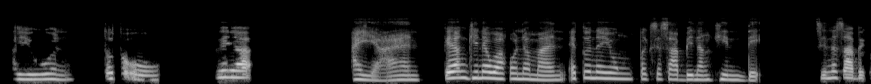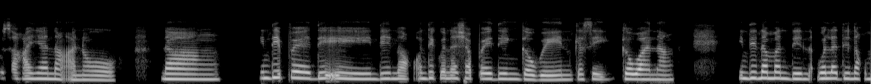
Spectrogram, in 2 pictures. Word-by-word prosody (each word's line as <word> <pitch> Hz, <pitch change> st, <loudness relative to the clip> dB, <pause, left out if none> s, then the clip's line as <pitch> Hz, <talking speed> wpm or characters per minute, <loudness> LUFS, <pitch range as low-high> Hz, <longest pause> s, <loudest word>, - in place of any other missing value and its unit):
Ayun. 230 Hz, -1 st, 0 dB, 0.3 s
Totoo. 215 Hz, -6 st, -1 dB, 0.6 s
Kaya 325 Hz, 0 st, +5 dB, 1.0 s
ayan. 210 Hz, -1 st, -2 dB, 0.2 s
Kaya 290 Hz, +1 st, +8 dB
ang 305 Hz, -, 0 dB
ginawa 285 Hz, -3 st, +4 dB
ko 260 Hz, -, +1 dB
naman, 215 Hz, -3 st, 0 dB
eto 275 Hz, +4 st, -3 dB
na 290 Hz, -1 st, +2 dB
yung 255 Hz, -2 st, -1 dB
pagsasabi 230 Hz, -3 st, -3 dB
ng 215 Hz, 0 st, -2 dB
hindi. 210 Hz, -5 st, -3 dB, 0.5 s
Sinasabi 150 Hz, 0 st, 0 dB
ko 275 Hz, -, -10 dB
sa -, -, -7 dB
kanya 265 Hz, 0 st, +2 dB
na 250 Hz, -1 st, +1 dB
ano, 210 Hz, -2 st, -1 dB, 0.4 s
ng 240 Hz, -1 st, +2 dB, 0.4 s
hindi 290 Hz, +2 st, +2 dB
puwede, 285 Hz, -3 st, +2 dB
eh, 255 Hz, -2 st, +2 dB
hindi 260 Hz, +2 st, -1 dB
nako 265 Hz, -, -2 dB
hindi 290 Hz, +2 st, -1 dB
ko -, -, -1 dB
na 140 Hz, -, 0 dB
siya 140 Hz, -, -1 dB
puwedeng 255 Hz, -1 st, 0 dB
gawin 215 Hz, -1 st, 0 dB
kasi 235 Hz, +1 st, -4 dB
gawa 240 Hz, -2 st, +4 dB
ng 220 Hz, -1 st, -2 dB, 0.7 s
hindi 285 Hz, +1 st, +2 dB
naman 285 Hz, -2 st, +3 dB
din 255 Hz, -1 st, +1 dB
wala 275 Hz, 0 st, +3 dB
din 265 Hz, +1 st, -1 dB
akong 255 Hz, -1 st, -2 dB
245 Hz, 145 wpm, -21 LUFS, 220-265 Hz, 1.0 s, Kaya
